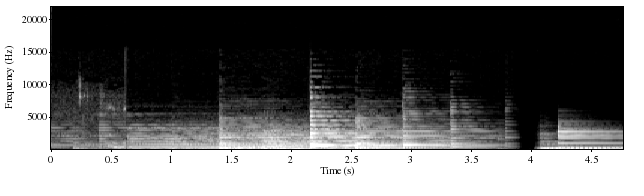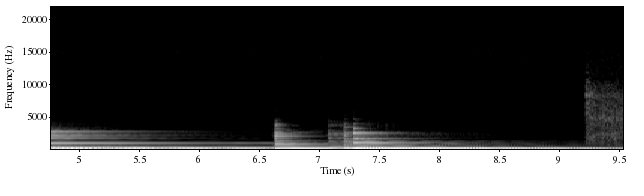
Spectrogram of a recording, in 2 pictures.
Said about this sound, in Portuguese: Essa musiquinha de início, mano. Você é louco.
